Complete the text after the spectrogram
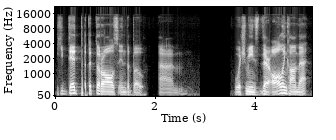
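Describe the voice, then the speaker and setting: Low-voiced man calling a tabletop game. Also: a little slow, dry recording, studio quality. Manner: relaxed, hesitant, many ums and restarts, laughs easily. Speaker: tournament commentator. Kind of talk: casual live game commentary.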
